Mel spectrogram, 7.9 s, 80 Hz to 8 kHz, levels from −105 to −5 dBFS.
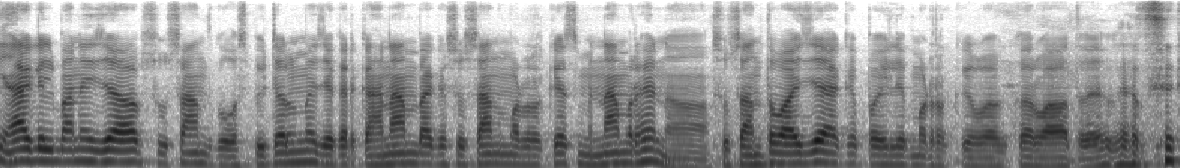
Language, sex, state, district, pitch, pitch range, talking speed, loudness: Maithili, male, Bihar, Samastipur, 125 Hz, 115-140 Hz, 230 wpm, -25 LUFS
